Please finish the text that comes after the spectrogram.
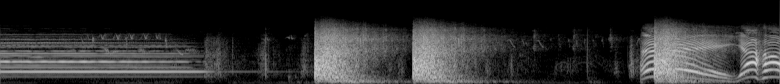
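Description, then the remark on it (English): Six sharp, loud shots from a new target pistol ring out one at a time, fired at a target on a tree, each followed by a brief echoing decay; the last carries a whining, ringing tail. A steady humming tone comes before them. “All six shots from the tree and two of them on the target yet.”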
